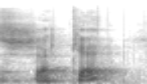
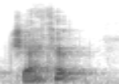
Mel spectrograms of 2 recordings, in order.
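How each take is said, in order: First: The name is said the French way. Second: The name is said the American way.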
